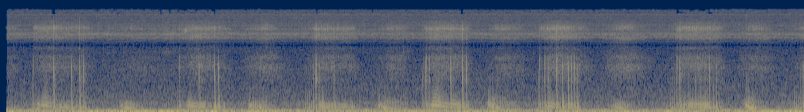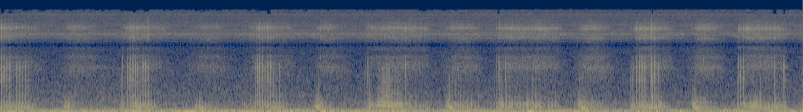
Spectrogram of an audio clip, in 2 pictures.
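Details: Rapid, regular rattling snores, about two a second, over a steady low hum; snoring.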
